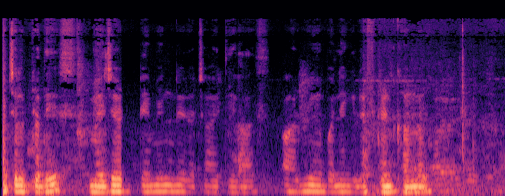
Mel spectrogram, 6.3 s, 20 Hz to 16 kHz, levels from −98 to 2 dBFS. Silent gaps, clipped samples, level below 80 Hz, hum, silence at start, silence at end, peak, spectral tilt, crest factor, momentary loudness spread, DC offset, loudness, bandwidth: none; under 0.1%; -44 dBFS; none; 0.05 s; 0.05 s; -4 dBFS; -7.5 dB/octave; 18 dB; 18 LU; under 0.1%; -22 LUFS; 11.5 kHz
